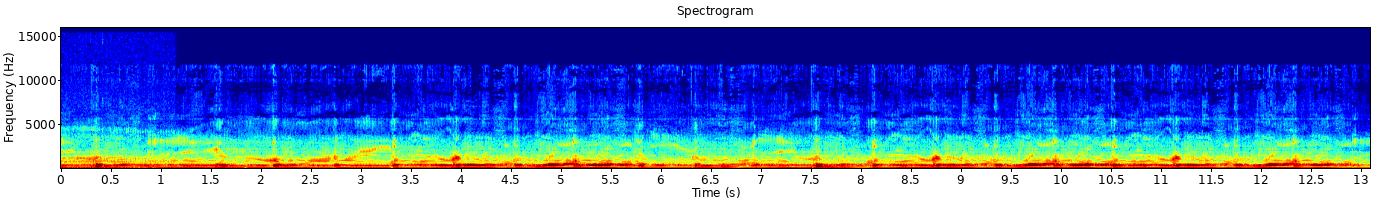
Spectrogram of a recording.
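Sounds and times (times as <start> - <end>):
music with droning bass: 0.0 - 13.0.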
